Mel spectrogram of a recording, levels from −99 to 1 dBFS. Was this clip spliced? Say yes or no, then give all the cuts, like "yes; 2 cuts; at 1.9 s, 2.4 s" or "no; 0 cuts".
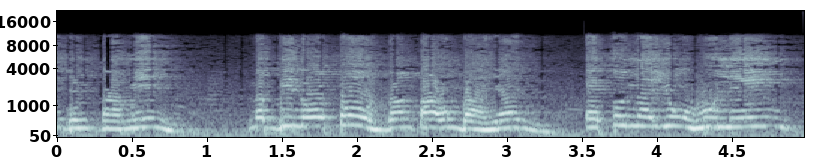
yes; 1 cut; at 3.3 s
